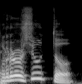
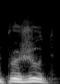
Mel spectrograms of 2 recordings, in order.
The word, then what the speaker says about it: prosciutto: Prosciutto. Prosciutto. Yeah, I think you say, okay. Why is the O silent? I think only, they only say in the Sopranos, they go prosciutto.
